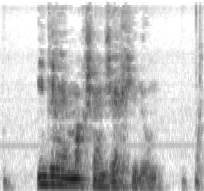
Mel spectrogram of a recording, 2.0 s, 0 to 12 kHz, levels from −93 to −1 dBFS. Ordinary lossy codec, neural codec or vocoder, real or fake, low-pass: Opus, 64 kbps; none; real; 10.8 kHz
